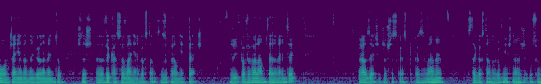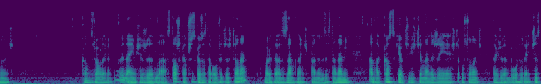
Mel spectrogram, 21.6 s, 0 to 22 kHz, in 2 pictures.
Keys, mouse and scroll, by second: 0.4 click, 3.5 click, 4.4-10.5 middle drag, 10.7 click, 12.0-14.2 drag, 12.3-14.2 middle drag, 16.5 click, 18.2 right click, 19.7-21.6 drag.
